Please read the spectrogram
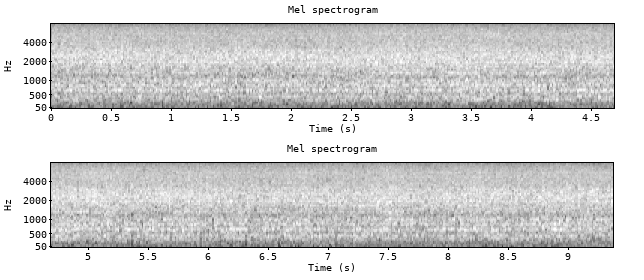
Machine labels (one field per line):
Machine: fan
